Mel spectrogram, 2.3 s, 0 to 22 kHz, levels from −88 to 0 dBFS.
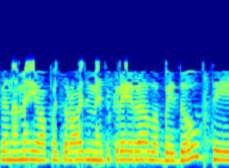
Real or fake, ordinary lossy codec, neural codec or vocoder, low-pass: real; AAC, 16 kbps; none; 19.8 kHz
